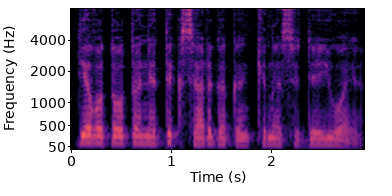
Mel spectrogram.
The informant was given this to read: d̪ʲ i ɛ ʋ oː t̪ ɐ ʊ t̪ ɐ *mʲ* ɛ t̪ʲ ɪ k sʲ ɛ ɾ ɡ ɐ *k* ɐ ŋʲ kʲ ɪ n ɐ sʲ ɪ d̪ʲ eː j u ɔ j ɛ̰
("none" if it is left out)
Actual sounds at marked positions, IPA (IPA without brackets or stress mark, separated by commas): nʲ, k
